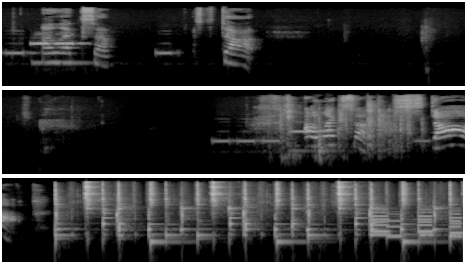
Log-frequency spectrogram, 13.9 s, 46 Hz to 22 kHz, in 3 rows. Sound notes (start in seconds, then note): 0.0 Alexa alarm; 8.6 Alexa alarm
